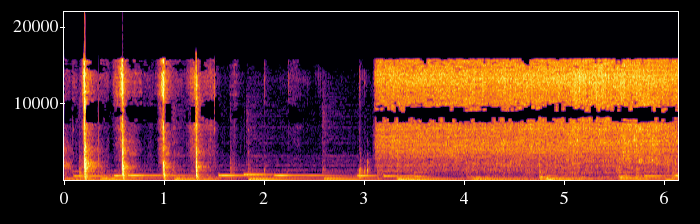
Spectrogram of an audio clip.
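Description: Knife chopping carrot on a cutting board, crisp chops about two or three a second that stop after a second and a half, over soft background music. About halfway, a tap starts running into a rice pot as the rice is rinsed by hand, a steady hiss of water.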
